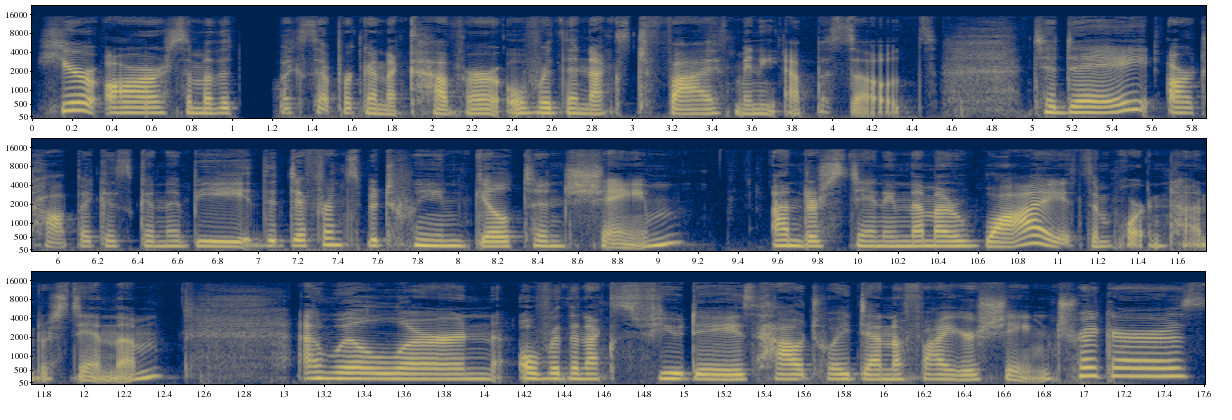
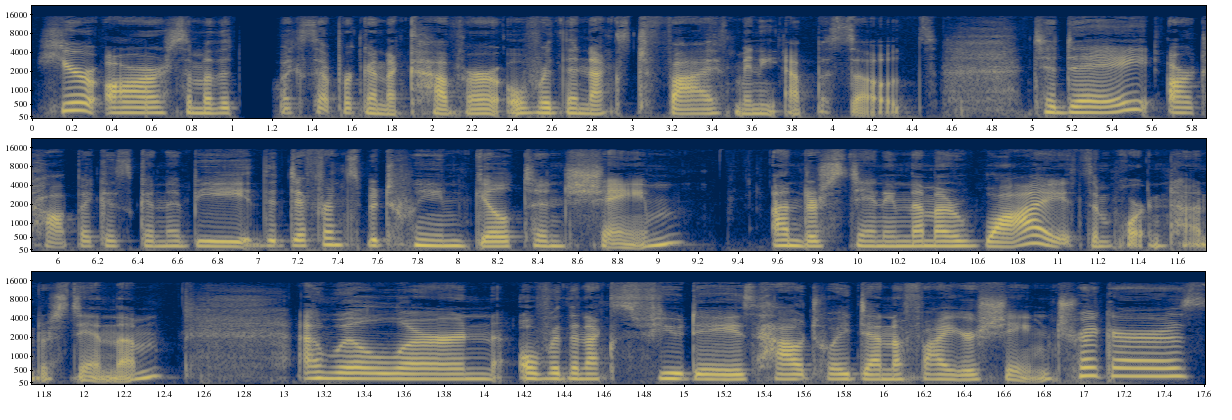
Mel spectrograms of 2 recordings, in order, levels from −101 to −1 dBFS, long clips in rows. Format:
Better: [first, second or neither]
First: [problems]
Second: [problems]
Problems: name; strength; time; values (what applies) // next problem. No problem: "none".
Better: neither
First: audio cutting out; at 1 s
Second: audio cutting out; at 1 s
